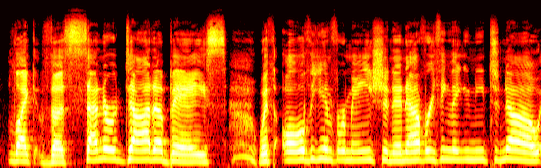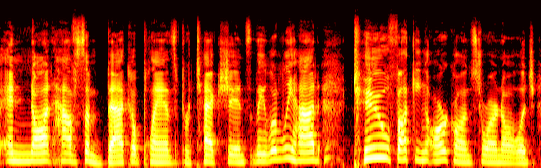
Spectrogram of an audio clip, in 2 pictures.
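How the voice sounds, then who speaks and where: A man streaming casual game commentary, talking to chat in an animated, slangy, sweary way. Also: high-pitched, no echo. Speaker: streamer reacting to a video game. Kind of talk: casual livestream commentary and lore speculation.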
